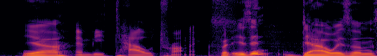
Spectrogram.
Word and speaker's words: TaoTronics: T yeah and be taotronics but isn't Taoism spelled ta o is M yes but in this case nothing those headphones are support Taoism related yeah I'd say the T myself its ta o Tronics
